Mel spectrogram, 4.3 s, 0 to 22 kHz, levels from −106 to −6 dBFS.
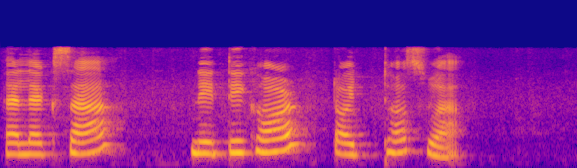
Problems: background sounds at intervals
